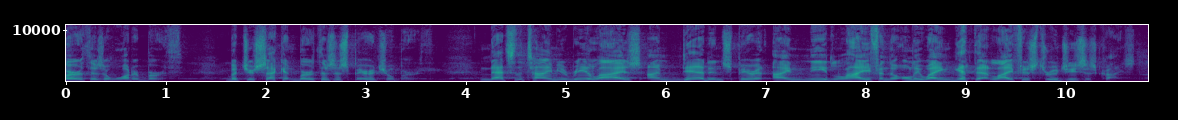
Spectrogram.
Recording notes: Sunday Morning Service.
